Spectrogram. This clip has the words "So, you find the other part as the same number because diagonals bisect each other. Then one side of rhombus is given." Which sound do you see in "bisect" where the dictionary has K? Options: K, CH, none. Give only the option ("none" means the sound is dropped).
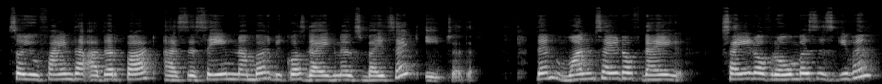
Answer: none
